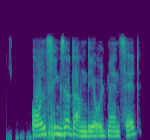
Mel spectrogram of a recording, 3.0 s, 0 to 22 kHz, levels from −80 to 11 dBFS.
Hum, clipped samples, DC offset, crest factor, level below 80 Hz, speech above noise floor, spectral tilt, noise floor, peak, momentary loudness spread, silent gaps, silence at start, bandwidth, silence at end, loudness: none; under 0.1%; under 0.1%; 14 dB; -42 dBFS; 24 dB; -5 dB/octave; -37 dBFS; 0 dBFS; 5 LU; none; 0.15 s; 8 kHz; 0.25 s; -14 LUFS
